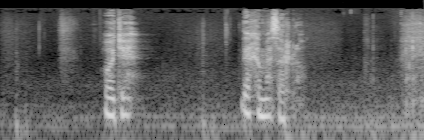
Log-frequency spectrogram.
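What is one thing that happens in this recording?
A young woman answers quietly, close by.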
